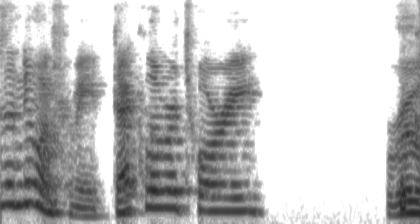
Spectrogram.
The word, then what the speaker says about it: declaratory: new one for me, declaratory ruling. Declaratory. Yep. Declaratory, thank you. Declaratory. I always emphasize the wrong syllable.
